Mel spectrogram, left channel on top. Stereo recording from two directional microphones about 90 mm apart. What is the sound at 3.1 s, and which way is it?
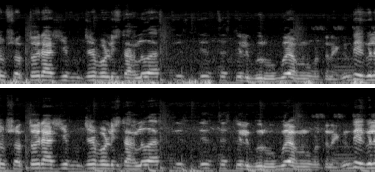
Speech, 15° left (ahead or behind).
